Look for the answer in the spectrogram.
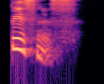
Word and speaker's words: business: The S is saying Z. Biz-ness. Business.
